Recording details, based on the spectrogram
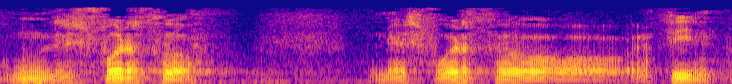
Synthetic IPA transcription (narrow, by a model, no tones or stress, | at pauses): unesfweɾθo | unesfweɾθoḛɱfin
